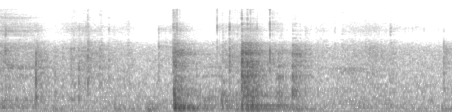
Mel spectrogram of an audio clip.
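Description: Paper handling as a folded origami sheet is worked and set down on a wooden table, with a sharp knock a little under a second in and a lighter one just after.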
